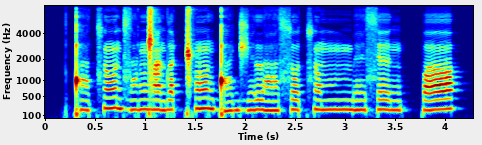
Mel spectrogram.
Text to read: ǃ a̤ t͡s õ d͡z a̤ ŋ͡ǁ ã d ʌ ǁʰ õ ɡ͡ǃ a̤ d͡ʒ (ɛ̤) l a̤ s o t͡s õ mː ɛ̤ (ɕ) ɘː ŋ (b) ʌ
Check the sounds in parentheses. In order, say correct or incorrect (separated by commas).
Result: correct, incorrect, incorrect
